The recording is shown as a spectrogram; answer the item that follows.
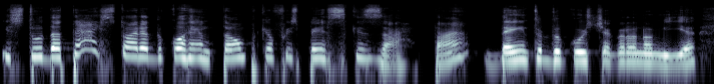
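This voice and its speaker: A woman with a fairly high pitch and an animated tone makes very wide pitch swings, recorded very cleanly with a silent background and a dry, close sound with no echo. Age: 70s. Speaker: audience member, retired educator. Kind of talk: audience comment at public debate. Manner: halting.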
